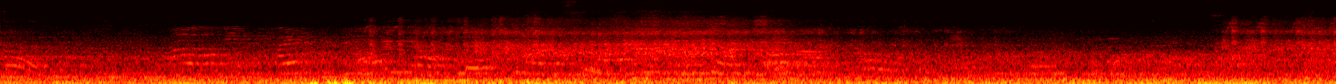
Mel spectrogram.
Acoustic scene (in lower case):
park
